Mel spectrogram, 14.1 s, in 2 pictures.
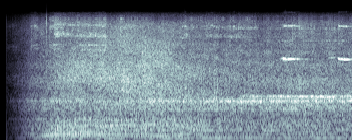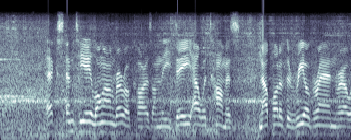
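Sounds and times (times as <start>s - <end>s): diesel locomotive running: 0.2s - 14.0s
thin steady squeal: 5.6s - 7.4s.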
